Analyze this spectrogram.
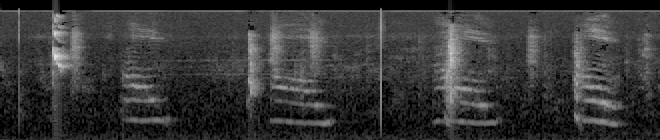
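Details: Pet African grey parrots in Moscow, Russia, give a series of about five nasal, meow-like calls, each starting with a noisy burst and sliding down in a harmonic whine, separated by short pauses, with one sharp click midway.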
